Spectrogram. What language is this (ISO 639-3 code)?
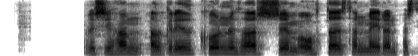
isl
